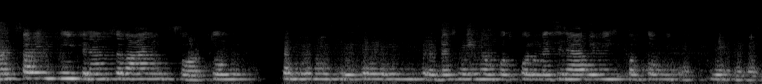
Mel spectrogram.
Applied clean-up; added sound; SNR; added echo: neural separator model SepFormer DNS4.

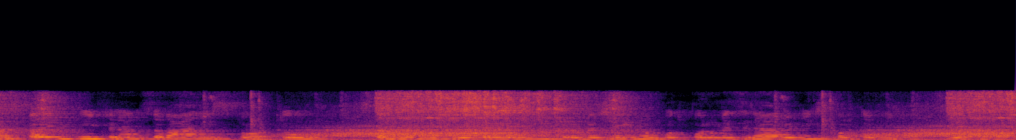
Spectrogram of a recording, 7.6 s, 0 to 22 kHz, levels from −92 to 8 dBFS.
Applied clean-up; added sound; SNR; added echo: none; Sliding door; 3 dB; reverberation time 0.6 s.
